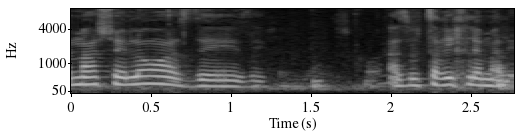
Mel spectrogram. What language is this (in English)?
Hebrew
